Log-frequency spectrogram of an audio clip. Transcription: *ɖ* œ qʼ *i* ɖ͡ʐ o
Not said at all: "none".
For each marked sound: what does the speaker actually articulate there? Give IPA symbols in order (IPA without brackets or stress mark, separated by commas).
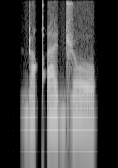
ɖ, i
